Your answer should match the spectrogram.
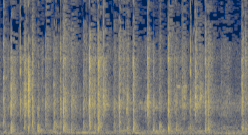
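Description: A rapid, irregular patter of sharp clicks and taps, several a second.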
